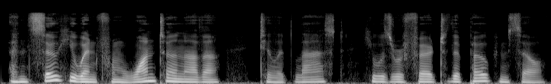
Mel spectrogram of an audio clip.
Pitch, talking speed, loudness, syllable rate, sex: 120 Hz, 195 wpm, -19 LUFS, 5.0 syllables/s, male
